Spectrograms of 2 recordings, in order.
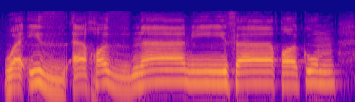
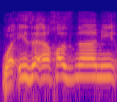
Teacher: هاتان الذالان لابد من إسكانهما دون قلقلة · Shown in: first take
